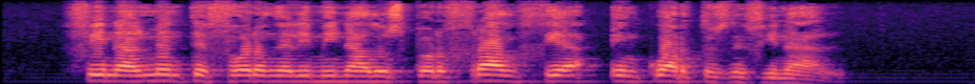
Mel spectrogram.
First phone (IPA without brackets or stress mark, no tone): f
